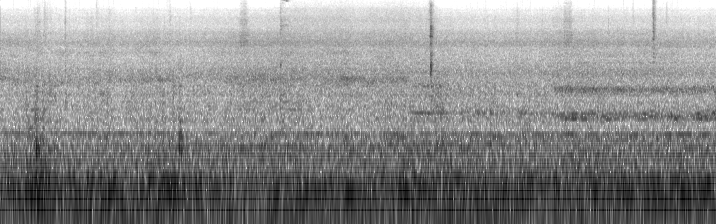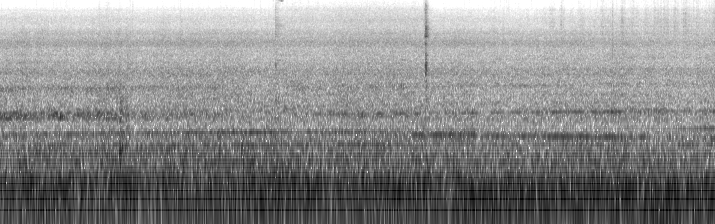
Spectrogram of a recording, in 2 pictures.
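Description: Tilting InterCity train running along the track, heard from its driving cab: a steady low rumble with a faint even hum from the drive, and a few sharp clicks now and then.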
